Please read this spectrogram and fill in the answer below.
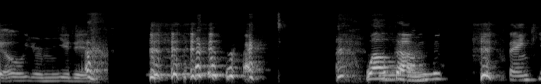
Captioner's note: laughs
